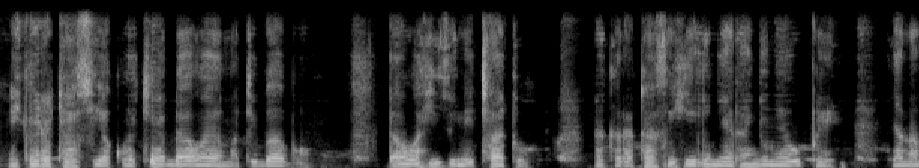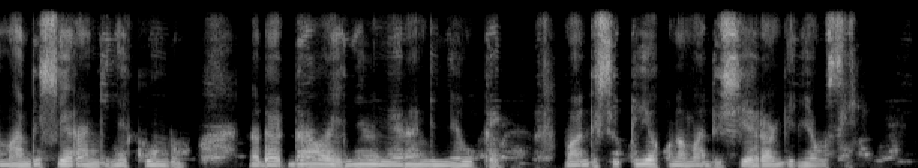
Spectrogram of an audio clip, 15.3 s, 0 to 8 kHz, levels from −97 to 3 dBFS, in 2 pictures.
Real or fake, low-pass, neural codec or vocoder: fake; 7.2 kHz; codec, 44.1 kHz, 3.4 kbps, Pupu-Codec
